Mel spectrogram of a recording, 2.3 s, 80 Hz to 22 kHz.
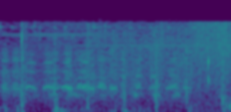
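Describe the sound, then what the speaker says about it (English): A goose in The Witcher 3: Blood and Wine honks repeatedly in quick, irregular bursts, faint and slightly distant over a soft game ambience. "Goose."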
